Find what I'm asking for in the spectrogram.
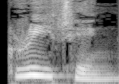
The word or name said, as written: greeting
